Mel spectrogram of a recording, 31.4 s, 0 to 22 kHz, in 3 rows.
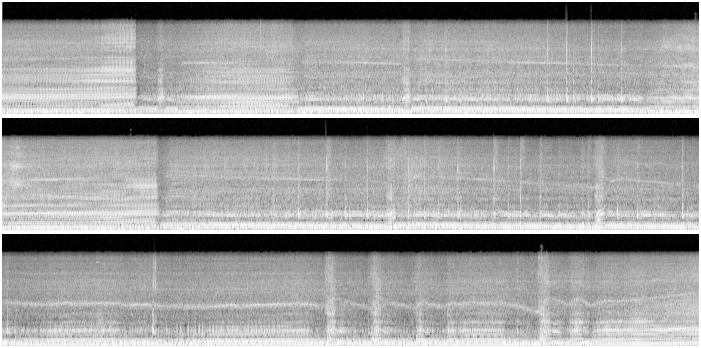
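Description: Honda CX 650 cafe racer's V-twin engine and exhaust on the road, the engine note climbing as it pulls and then dropping, several times over, as the bike accelerates through the gears and eases off.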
